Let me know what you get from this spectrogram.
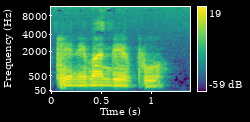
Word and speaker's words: Kenny Mandebvu: The name is Kenny Mandebvu.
